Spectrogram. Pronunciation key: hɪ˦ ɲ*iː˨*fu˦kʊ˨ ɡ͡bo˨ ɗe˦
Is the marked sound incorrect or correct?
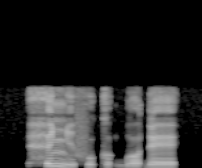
incorrect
